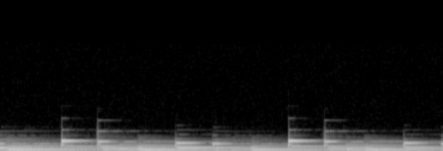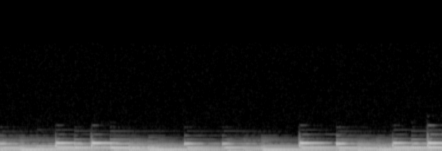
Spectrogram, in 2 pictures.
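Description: Background piano music: a calm melody of struck notes over chords, each note fading away after it is played.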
